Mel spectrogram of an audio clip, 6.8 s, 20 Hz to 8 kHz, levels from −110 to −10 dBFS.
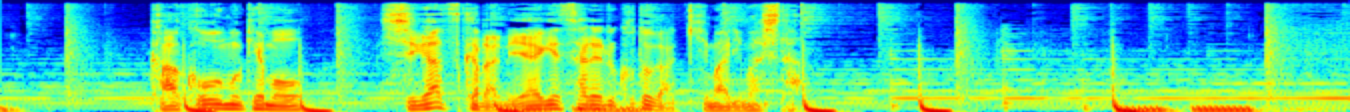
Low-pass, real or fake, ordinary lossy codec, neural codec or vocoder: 7.2 kHz; real; none; none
